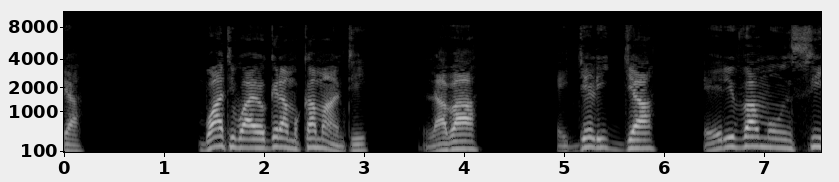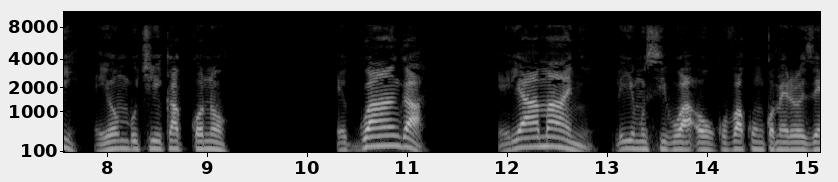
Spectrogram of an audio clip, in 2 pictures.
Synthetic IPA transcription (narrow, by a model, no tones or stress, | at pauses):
a | βwaːtiβwaːjo̞ɡe̞ɾamukamanti | laβa | eɟːe̞liɟːa | eɾivamuːnsi | e̞jo̞ːmuβuciːkakːo̞no̞ | e̞ɡwaːŋɡa | e̞ɾjaːmaːɲḭ | lijimusiβwaʔo̞kkuvakuːŋko̞me̞ɾeɾo̞ze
